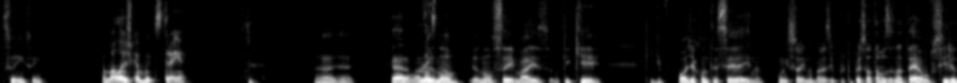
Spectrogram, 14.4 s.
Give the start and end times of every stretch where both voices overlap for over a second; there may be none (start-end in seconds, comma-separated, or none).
none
